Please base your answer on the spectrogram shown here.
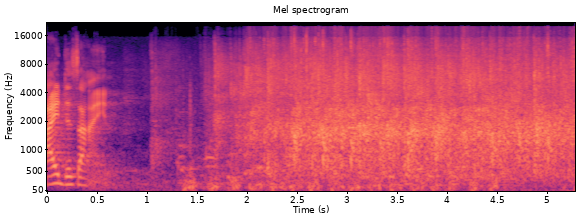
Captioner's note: audience clapping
